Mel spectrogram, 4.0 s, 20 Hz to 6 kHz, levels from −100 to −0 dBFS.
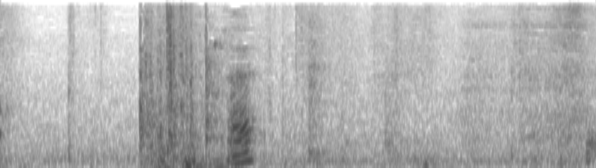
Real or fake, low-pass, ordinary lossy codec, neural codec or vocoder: real; 5.4 kHz; none; none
